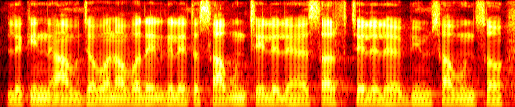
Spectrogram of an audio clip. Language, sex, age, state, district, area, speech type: Maithili, male, 18-30, Bihar, Saharsa, rural, spontaneous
